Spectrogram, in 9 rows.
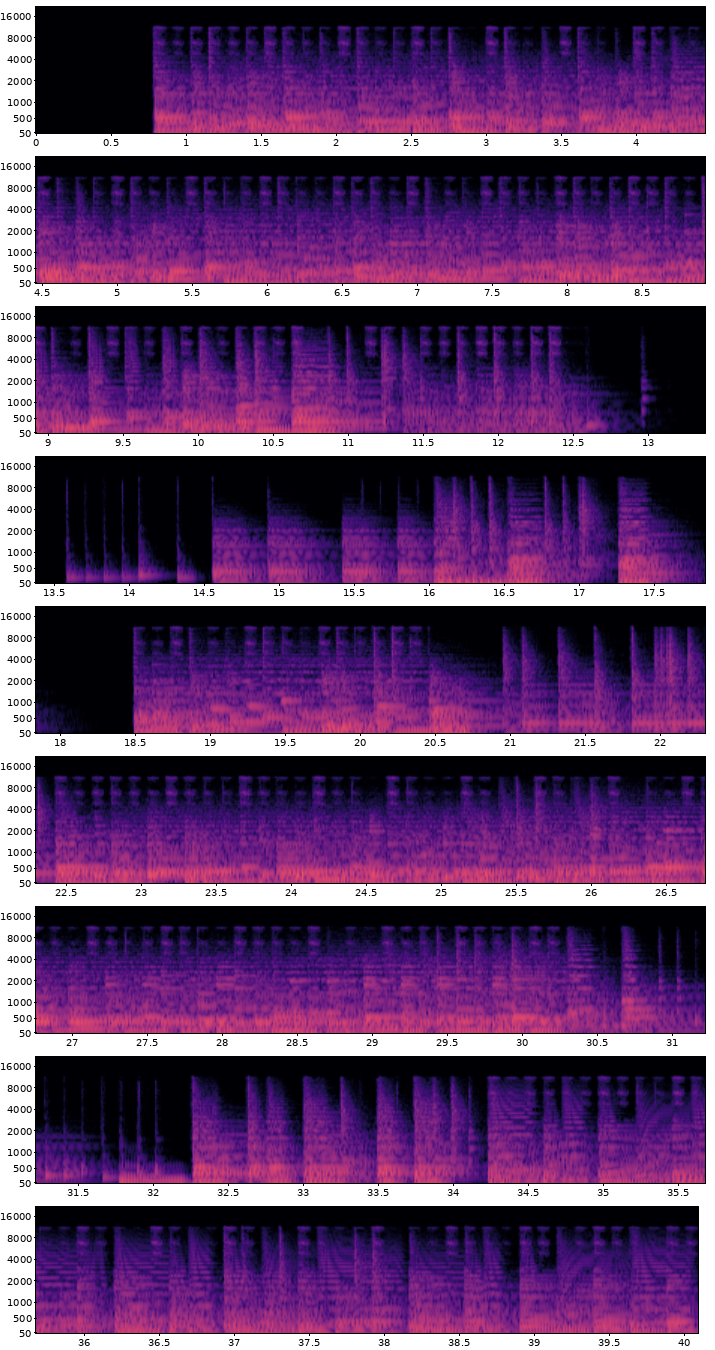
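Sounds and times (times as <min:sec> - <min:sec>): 
African conga drumming: 0:00.8 - 0:12.8, 0:13.6 - 0:14.7, 0:15.6 - 0:17.6, 0:18.5 - 0:40.0.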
